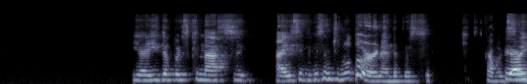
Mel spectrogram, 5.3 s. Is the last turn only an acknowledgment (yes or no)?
no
